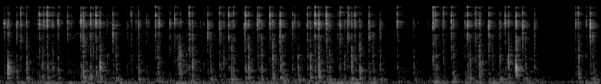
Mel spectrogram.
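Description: Long red nails tap the keys of a white plastic computer keyboard while typing, making a rapid, steady stream of short, bright clicks and clacks. The typing breaks off briefly near the four-second mark and again just before the end, then resumes.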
